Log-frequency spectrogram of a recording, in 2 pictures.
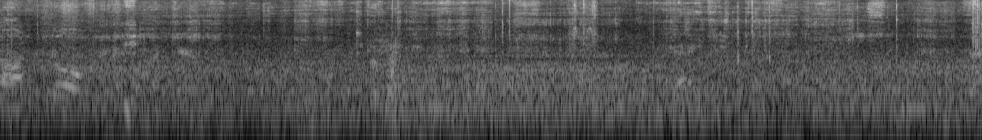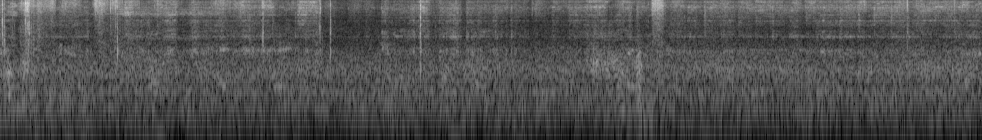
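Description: Steady road and engine noise heard inside a car's cabin while driving at speed.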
